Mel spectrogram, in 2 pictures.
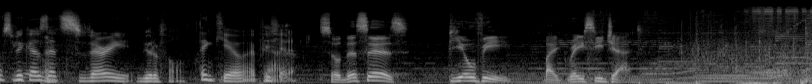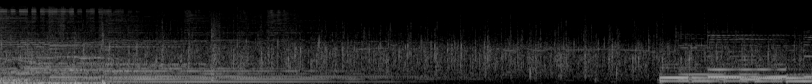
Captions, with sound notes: because that's very beautiful. Thank you I appreciate it. So this is POV by Gracie Jet [APPLAUSE AND CHEERS]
